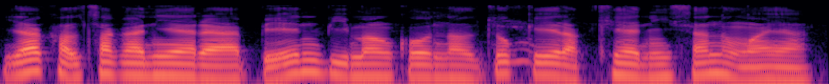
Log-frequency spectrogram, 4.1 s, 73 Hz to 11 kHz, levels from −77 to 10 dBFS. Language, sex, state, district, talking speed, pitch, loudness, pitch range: Garo, male, Meghalaya, West Garo Hills, 85 wpm, 125 Hz, -18 LUFS, 115-135 Hz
